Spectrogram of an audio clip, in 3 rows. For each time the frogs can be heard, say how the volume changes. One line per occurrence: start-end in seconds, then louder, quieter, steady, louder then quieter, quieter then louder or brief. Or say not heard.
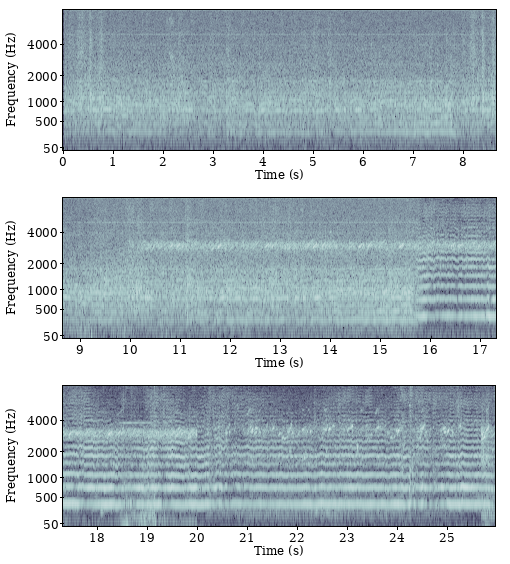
10.2-25.9 steady.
